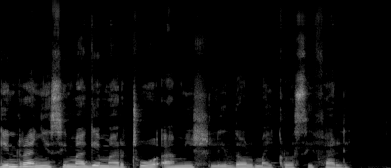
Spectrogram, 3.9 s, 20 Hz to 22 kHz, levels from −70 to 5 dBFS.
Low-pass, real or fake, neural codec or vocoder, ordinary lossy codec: none; fake; vocoder, 44.1 kHz, 128 mel bands every 256 samples, BigVGAN v2; none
